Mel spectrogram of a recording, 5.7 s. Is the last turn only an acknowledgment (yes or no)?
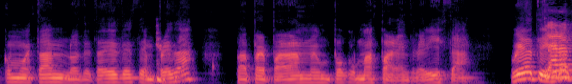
no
